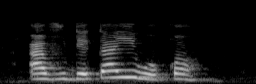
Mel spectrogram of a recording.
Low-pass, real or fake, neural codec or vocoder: 7.2 kHz; real; none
